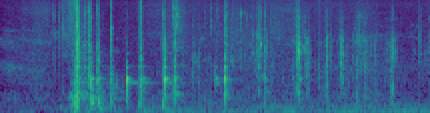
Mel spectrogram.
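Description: A plastic soda bottle is picked up and its screw cap twisted open. It makes a quick run of sharp plastic clicks and crackles, with a brief squeak, then a few scattered clicks.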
